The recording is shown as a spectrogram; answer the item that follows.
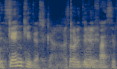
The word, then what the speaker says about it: お元気ですか: genki desu ka? Okay, Sorry to be fussy for the pronunciation.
